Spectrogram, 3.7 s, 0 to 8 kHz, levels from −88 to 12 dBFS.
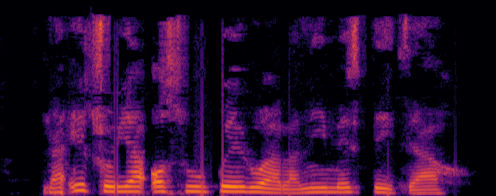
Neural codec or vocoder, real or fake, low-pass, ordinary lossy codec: none; real; 7.2 kHz; AAC, 32 kbps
